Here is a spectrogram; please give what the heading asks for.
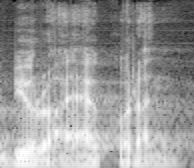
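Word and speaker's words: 三浦綾子: 우리 이제 그분의 그 한문을 따라 한국 사람들은 삼포능자라고 읽기도 하는데, 일본 말로 미우라 아야코란 거죠.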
